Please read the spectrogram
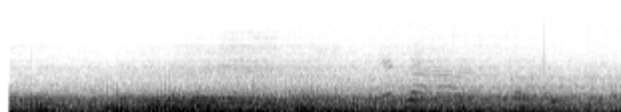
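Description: Steady low rumble of road traffic on a busy street, with faint voices about two-thirds of the way in.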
